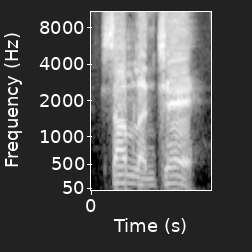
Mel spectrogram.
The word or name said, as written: Sam Lan Che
